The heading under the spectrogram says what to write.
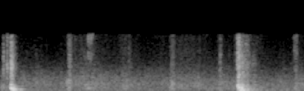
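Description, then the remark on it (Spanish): A car stops beside some trees on a street; a door opens with a sharp thump, a few faint clicks and rustles follow as a man gets out, then the door shuts with a second heavy thud. No one speaks. “Bobby baja del coche y camina hacia la casa de Cheryl.”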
